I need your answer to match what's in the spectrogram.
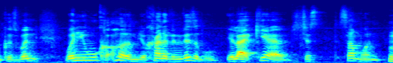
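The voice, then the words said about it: London accent. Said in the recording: “My voice sounds like it's from London ... a London accent”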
